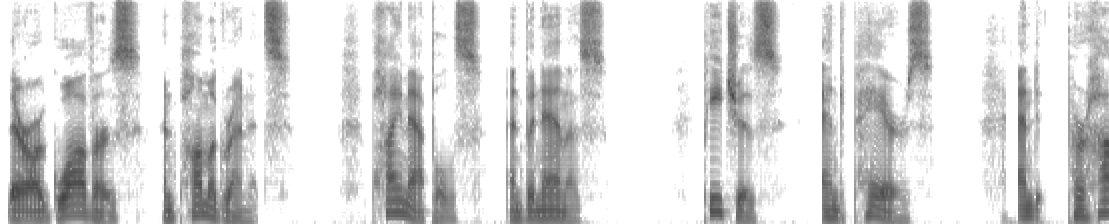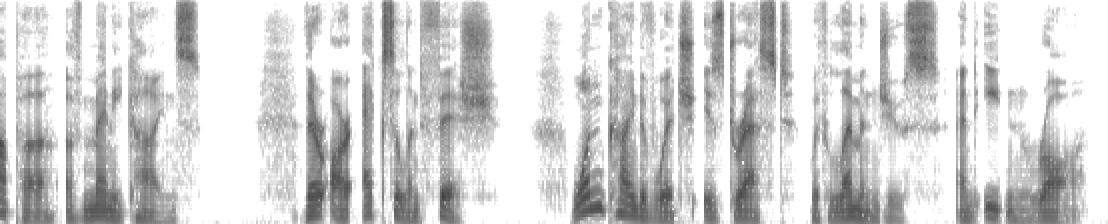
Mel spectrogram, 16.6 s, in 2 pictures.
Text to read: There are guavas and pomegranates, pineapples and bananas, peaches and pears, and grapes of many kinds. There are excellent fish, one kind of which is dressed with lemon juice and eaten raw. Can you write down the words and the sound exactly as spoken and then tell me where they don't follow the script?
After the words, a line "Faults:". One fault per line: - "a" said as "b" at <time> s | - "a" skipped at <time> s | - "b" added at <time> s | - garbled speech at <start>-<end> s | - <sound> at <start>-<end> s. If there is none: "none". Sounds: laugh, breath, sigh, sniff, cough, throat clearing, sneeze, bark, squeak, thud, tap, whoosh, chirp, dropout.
There are guavas and pomegranates, pineapples and bananas, peaches and pears, and perhapa of many kinds. There are excellent fish, one kind of which is dressed with lemon juice and eaten raw.
Faults:
- "grapes" said as "perhapa" at 8.0 s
